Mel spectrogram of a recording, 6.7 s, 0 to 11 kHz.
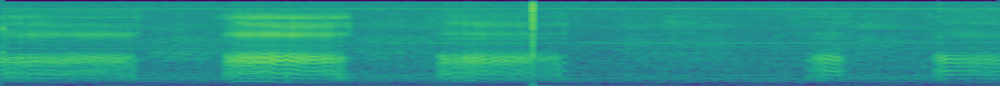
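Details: Irregular voiced, snorting breath noises, about three to four within a few seconds, from a one-month-old baby recorded at 30 days of age; snoring sounds during sleep.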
